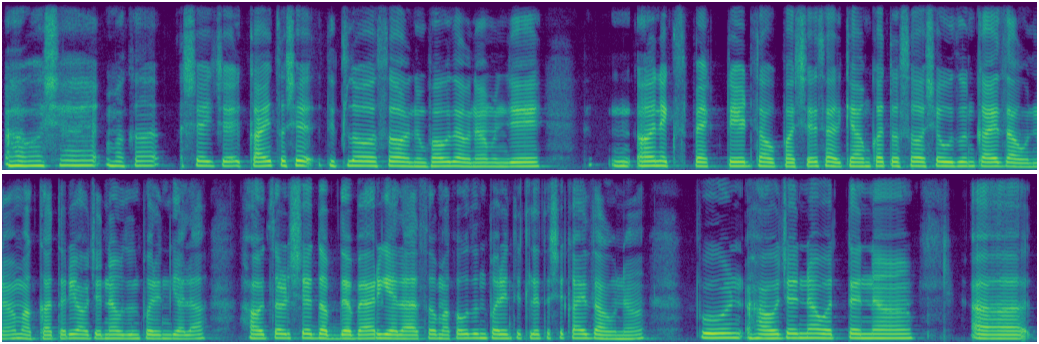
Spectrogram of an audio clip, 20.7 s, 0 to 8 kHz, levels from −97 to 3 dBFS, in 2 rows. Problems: none marked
